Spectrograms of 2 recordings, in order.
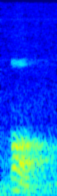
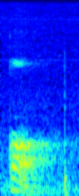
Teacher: Makhraj huruf qaf ialah pangkal daun lidah diangkat ke langit-langit lembut dan menekan pada anak tekak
